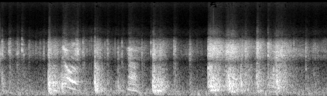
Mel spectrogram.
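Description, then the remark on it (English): Heavy blows pound against a locked wooden door as it is broken down, a series of loud, uneven thumps with a cracking, splintering burst near the end as it gives way, over a steady hiss. “Oh, the door's locked. Oh. Stand back, Fern. Yeah. I'll have to break it down.”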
